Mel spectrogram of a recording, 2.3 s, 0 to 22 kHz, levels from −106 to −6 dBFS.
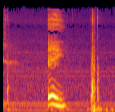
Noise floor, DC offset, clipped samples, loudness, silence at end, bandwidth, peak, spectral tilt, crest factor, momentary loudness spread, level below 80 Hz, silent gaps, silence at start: -42 dBFS; under 0.1%; under 0.1%; -16 LUFS; 0.05 s; 16 kHz; 0 dBFS; -5 dB/octave; 18 dB; 22 LU; -44 dBFS; none; 0.1 s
